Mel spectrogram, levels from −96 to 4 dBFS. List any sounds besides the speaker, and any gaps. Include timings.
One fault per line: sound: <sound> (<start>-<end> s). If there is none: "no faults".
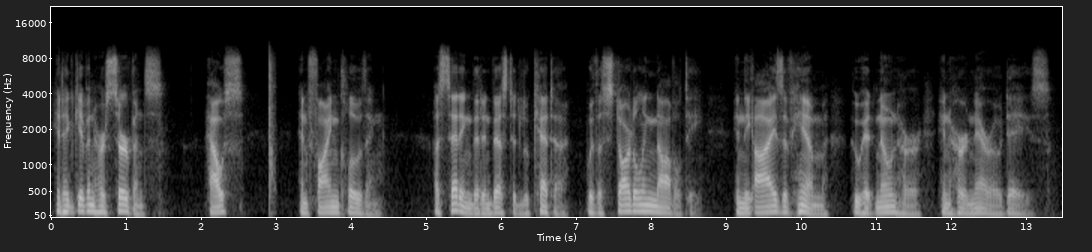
sound: tap (2.9-3.0 s)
